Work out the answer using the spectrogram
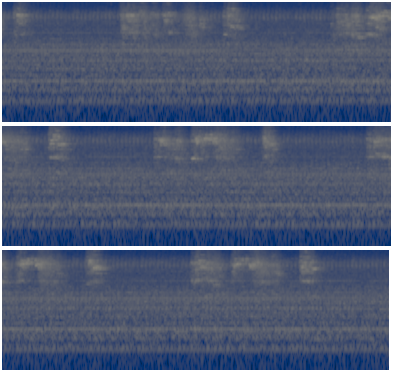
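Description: High-pitched bird calls in short clusters of chirps, repeating about every two seconds, over a steady hum.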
